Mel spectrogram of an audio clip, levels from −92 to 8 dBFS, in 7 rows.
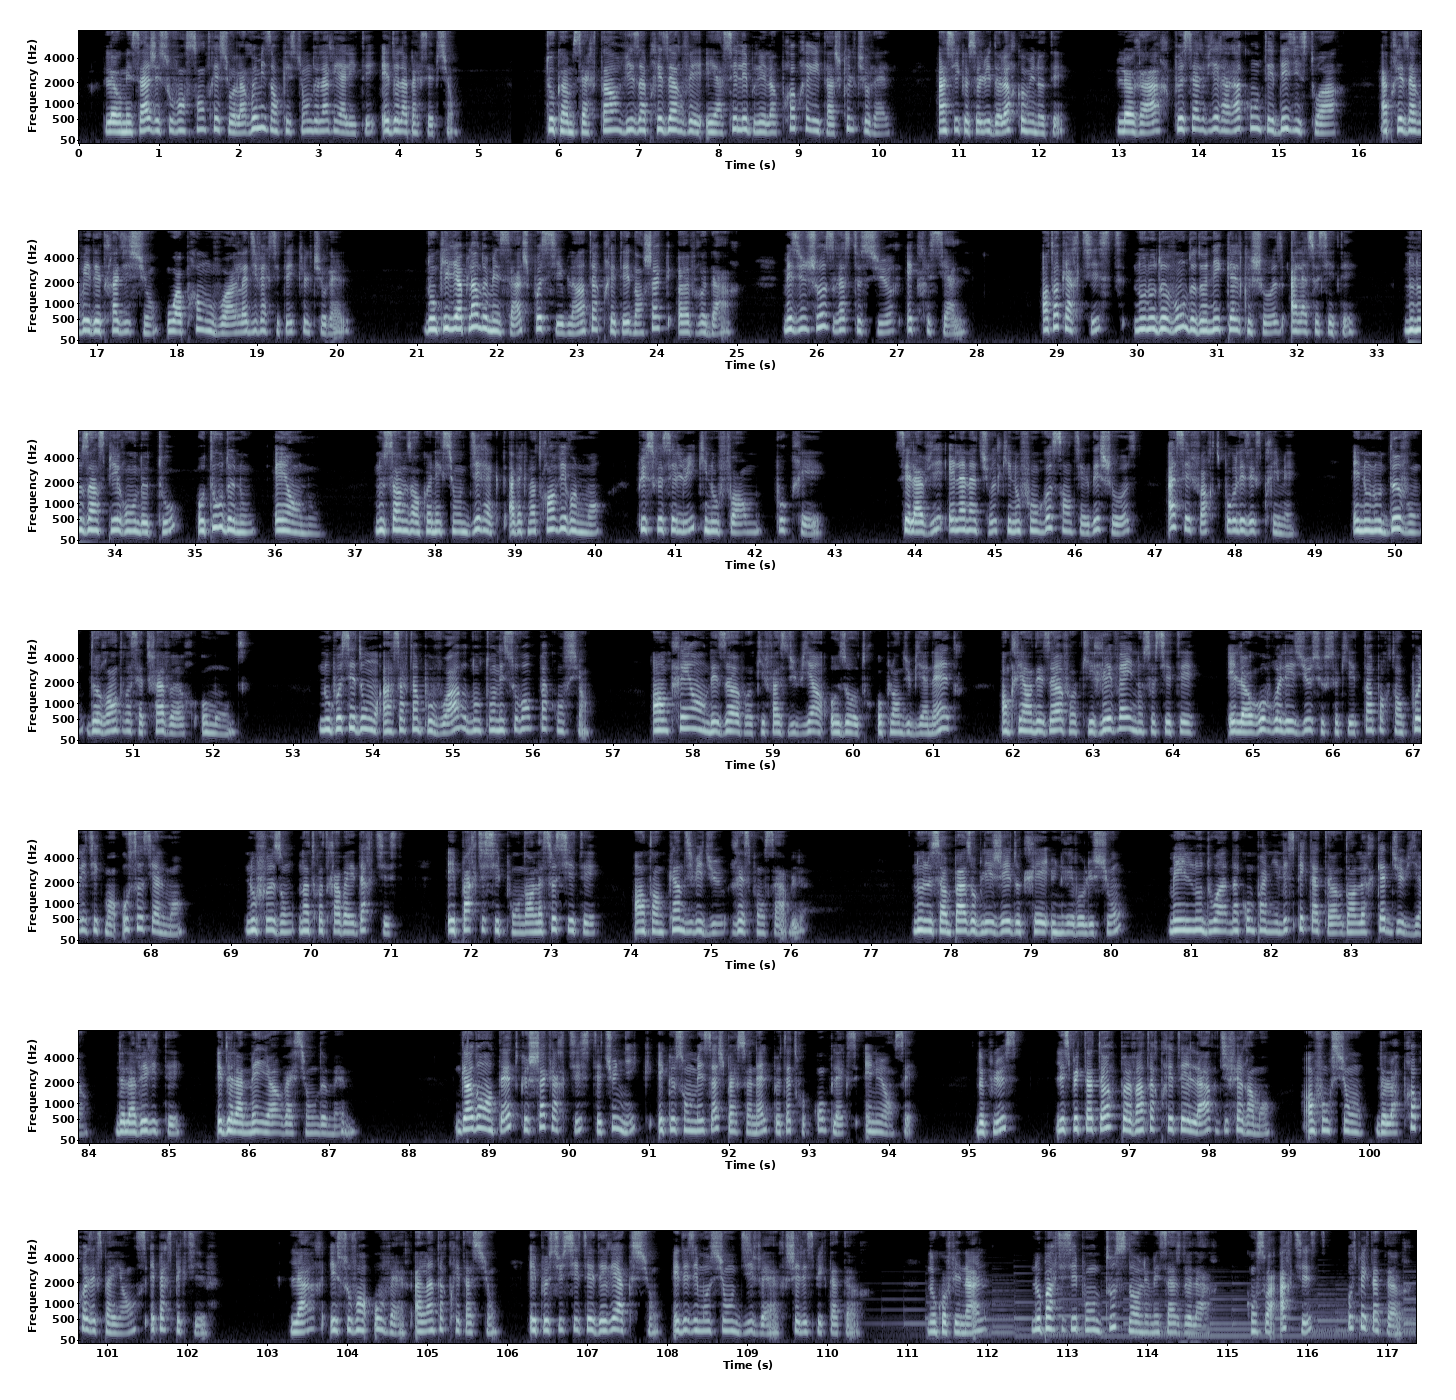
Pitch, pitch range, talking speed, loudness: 230 Hz, 205-250 Hz, 155 wpm, -20 LUFS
